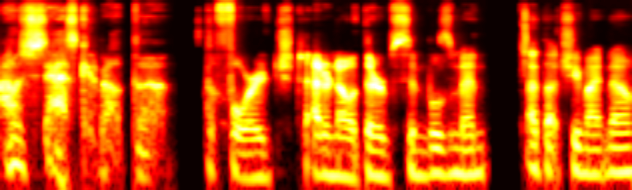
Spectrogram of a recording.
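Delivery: whispered. Answering a question so the forged nearby don't hear, in a whisper. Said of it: "I do this in a whisper".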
